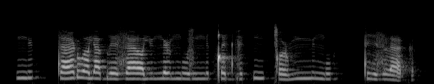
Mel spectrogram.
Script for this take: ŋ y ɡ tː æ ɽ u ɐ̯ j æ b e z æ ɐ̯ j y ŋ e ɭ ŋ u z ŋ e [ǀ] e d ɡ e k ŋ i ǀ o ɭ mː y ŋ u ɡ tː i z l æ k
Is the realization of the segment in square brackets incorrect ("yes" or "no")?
yes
